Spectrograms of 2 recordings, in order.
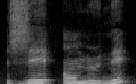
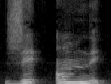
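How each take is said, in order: First: It is said slowly, with every sound clear. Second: It is said fast, with sounds run together. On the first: "Quand je parle lentement" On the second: "Mais quand je parle vite"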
